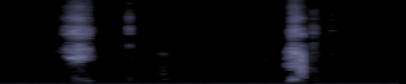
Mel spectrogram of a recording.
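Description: Footsteps crunching on dry leaf litter: two steps about a second apart, with a faint click between them.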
